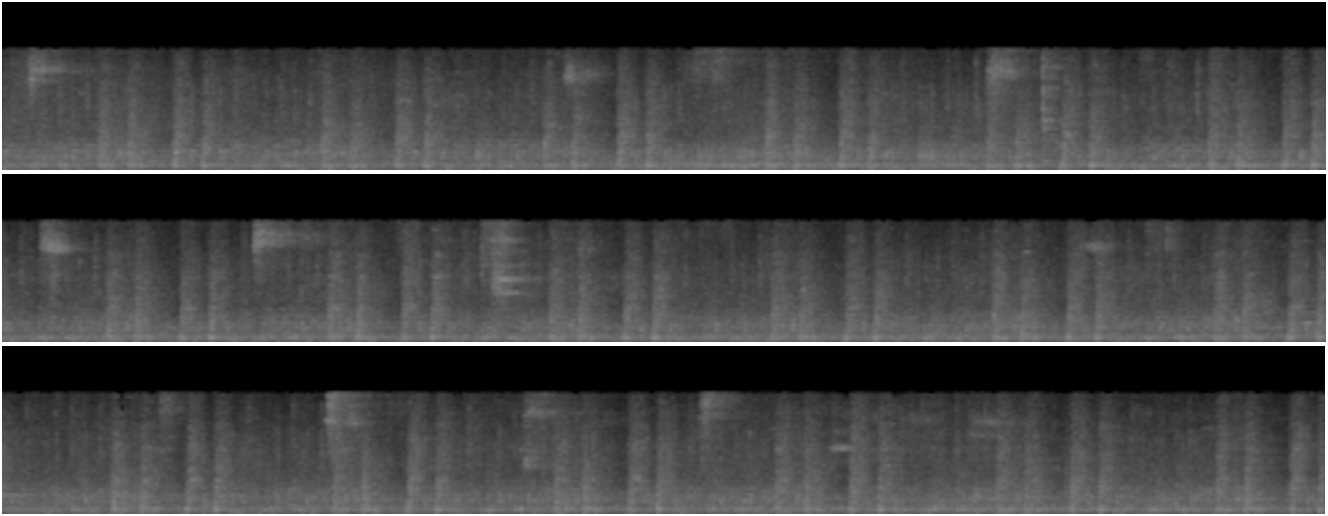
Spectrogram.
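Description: Passenger coaches of an express train running through a station at speed, a steady loud rush of wheels on rail with many sharp clicks as the wheels cross rail joints.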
